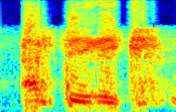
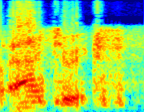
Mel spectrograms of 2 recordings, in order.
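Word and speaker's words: Astérix: Asterix, that's the right way of pronouncing it, or what you guys would call Asterix, or Lucky Luke, the cowboy guy.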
